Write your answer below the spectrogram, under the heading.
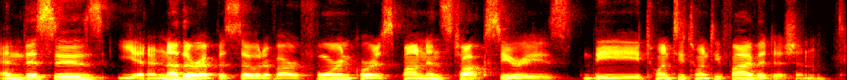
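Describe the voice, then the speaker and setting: A man with an ordinary speaking voice talks at a medium pitch and a moderate pace. He barely pauses, and his pitch variation is ordinary. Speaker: editorial supervisor. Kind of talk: interview host talk.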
